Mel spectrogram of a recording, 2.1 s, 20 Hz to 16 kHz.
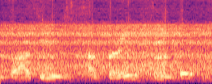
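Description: Speech in Arabic from a shortwave AM broadcast, played through the loudspeaker of a Sony ICF-2010 receiver tuned to 17730 kHz. The voice sounds thin and band-limited, with a faint steady hiss under it.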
